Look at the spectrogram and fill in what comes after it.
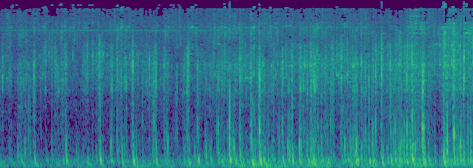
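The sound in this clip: Hooves clip-clop steadily as riders of Rohan travel on horseback toward Helm's Deep. Many overlapping hoofbeats keep a brisk, continuous galloping rhythm at a moderate level throughout.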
